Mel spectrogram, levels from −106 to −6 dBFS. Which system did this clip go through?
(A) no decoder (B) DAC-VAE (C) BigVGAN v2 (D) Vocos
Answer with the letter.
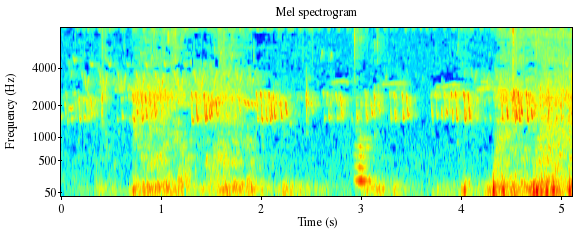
A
